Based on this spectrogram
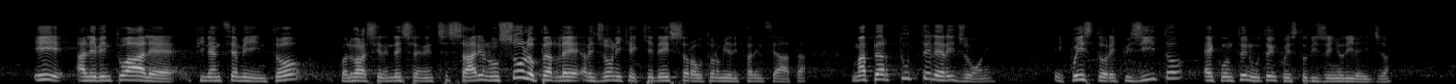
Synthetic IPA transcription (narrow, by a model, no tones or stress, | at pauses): ealːevent̪uwaːlefinant̪sjament̪o | kwalːoːɾasiɾend̪esːenet͡ʃesːaːɾjononsoːloperlered͡ʒoːnik̟ekjed̪esːeɾoawt̪onomiːad̪ifːeɾent̪sjaːt̪a | mapːert̪ut̪ːeleɾed͡ʒoːni | ekːwest̪oɾekwiziːt̪oɛkːont̪enuːt̪oiŋkwest̪od̪izeɲːod̪iled͡ʒːa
